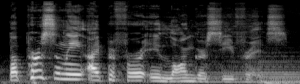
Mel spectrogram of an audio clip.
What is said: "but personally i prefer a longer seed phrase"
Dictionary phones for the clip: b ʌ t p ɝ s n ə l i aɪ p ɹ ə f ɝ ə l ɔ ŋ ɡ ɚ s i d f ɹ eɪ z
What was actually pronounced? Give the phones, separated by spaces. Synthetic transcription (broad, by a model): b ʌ t p ɝ s n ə l i aɪ p ɹ ə f ɝ ə l ɔ ŋ ɡ ɚ s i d f ɹ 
